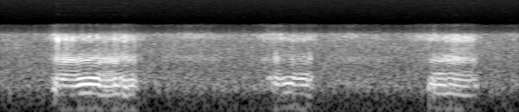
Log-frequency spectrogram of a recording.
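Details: Loud snoring from a sleeping twelve-year-old female cat called Miyabi; three raspy, harmonic breaths, the first long and strong, the next two shorter, separated by quiet pauses in a hushed room.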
